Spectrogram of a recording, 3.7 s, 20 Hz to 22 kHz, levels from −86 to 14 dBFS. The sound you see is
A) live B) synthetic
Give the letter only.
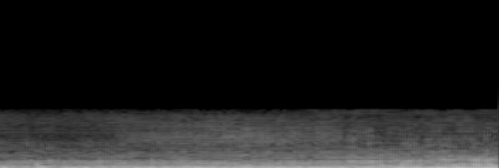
B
